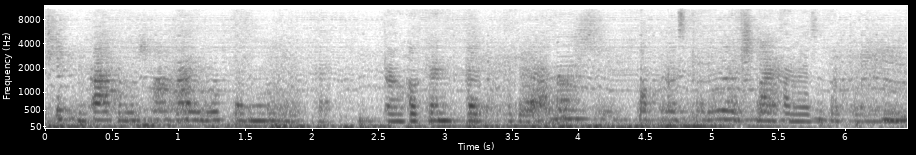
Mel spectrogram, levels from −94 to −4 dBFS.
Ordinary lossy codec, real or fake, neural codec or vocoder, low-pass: MP3, 64 kbps; fake; codec, 44.1 kHz, 1.7 kbps, Pupu-Codec; 10.8 kHz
